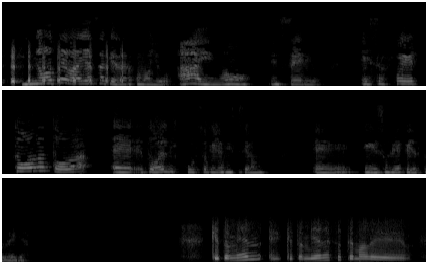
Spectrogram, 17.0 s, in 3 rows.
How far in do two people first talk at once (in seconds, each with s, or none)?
none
